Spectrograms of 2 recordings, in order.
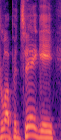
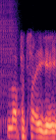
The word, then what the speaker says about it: Lopetegui: After Pellegrini, Moyes, Lopetegui, is Potter the man to bring style and substance to West Ham?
